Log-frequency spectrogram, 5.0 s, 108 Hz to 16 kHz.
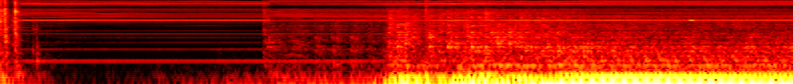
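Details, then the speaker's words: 1988-95 Toyota truck/4Runner 3.0 V6 4WD, started after radiator and thermostat replacement, warming up: cranks, catches and settles into an unusually loud, deep, raw idle because the catalytic converter is missing. "So like I said, you can hear it. It's missing the catalytic converter. I got a new exhaust coming for it, but it's super loud outside."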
